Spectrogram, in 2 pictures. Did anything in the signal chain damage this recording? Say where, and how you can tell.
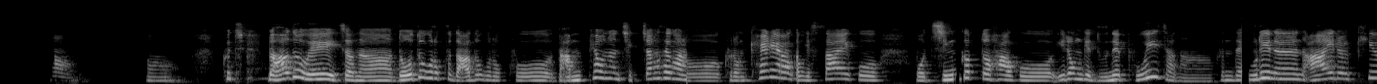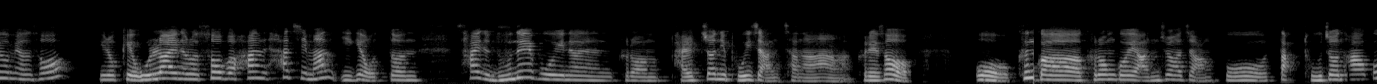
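Yes. Compressed frames were skipped at the codec decode stage, missing or rejected as damaged. Speech jumps ahead at 6.87, 7.98, 12.42 and 24.11 s, losing roughly 0.4, 0.4 and 0.5 s, nearer 0.7 s at 24.11 s.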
